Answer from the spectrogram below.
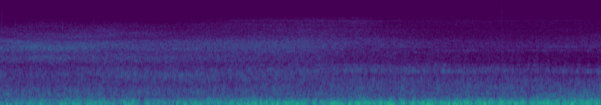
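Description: A breeze buffets outdoor microphones fitted with bits of foam as a windshield at Luton Airport, in a steady, rumbling roar with thick low gusty thumps. A broad hum sits underneath for the whole stretch, and no one speaks.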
